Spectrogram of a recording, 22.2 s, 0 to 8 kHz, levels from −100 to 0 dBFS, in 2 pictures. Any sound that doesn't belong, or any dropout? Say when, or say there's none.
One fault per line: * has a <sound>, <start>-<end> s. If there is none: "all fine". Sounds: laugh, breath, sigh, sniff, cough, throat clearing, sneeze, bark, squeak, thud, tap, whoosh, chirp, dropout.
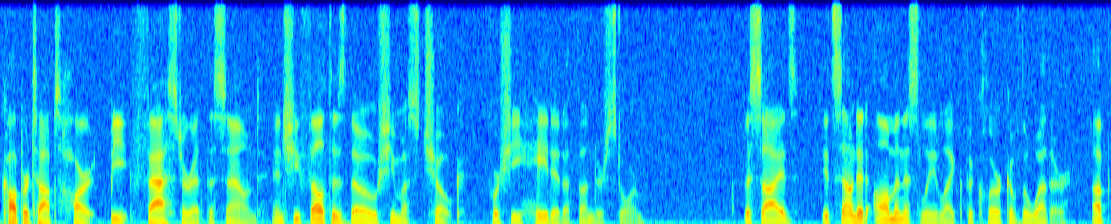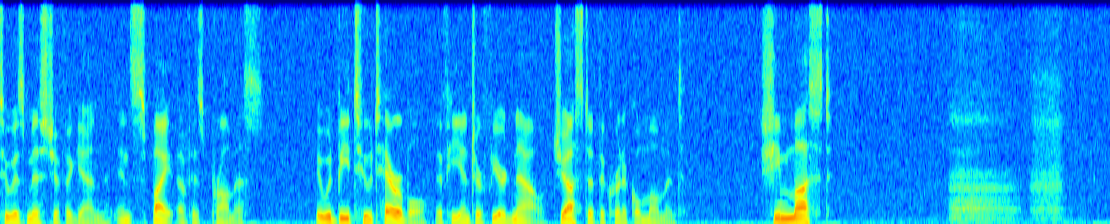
* has a breath, 20.6-21.9 s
